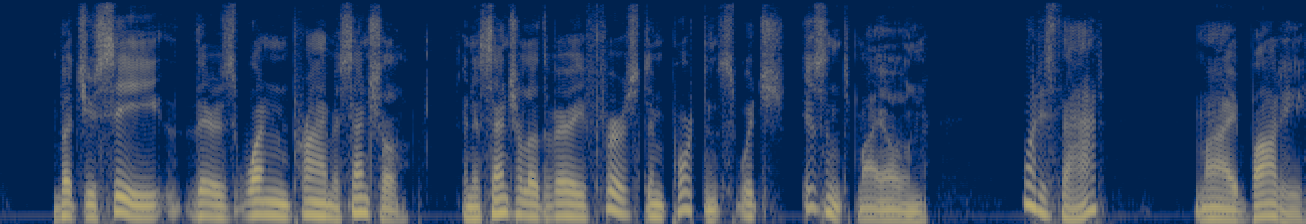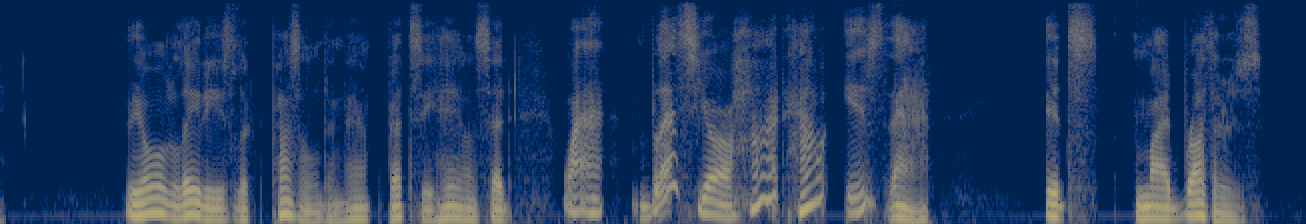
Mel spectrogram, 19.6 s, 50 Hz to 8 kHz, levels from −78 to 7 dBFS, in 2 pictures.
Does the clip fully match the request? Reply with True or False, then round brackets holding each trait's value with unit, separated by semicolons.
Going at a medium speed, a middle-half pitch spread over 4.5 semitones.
False (130 wpm; 5.6 semitones)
